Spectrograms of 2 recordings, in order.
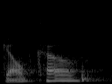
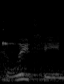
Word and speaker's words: Colucci: Next is Gelbko, if I pronounced that right, followed by Mary Rivers. Galfico? No, I'm Colucci, not Galfico.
